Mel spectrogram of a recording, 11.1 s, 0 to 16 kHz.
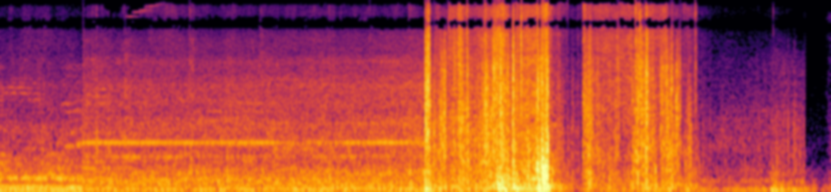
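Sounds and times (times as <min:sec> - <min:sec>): outdoor background noise: 0:00.0 - 0:11.0
paper bag rustling: 0:05.7 - 0:09.4.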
